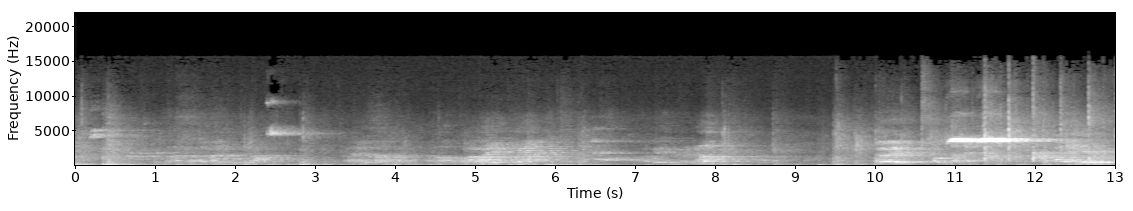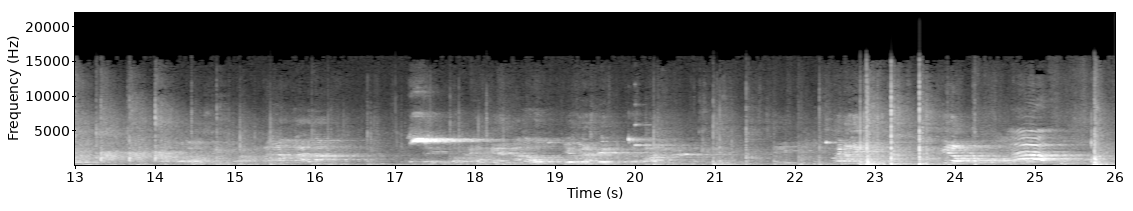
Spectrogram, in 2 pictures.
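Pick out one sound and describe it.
A handball bounces on a hard floor.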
